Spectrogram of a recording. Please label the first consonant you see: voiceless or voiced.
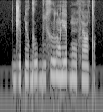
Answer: voiced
